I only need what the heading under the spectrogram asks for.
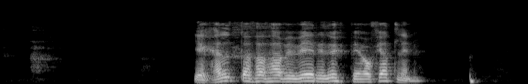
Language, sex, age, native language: Icelandic, male, 40-49, Icelandic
